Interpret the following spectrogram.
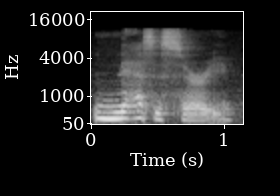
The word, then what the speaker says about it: necessary: reason uh the adjective necessary necessary the accent is on the first e okay necessary it's not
